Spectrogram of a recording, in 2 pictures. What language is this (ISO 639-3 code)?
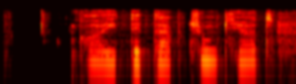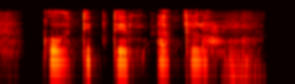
kln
